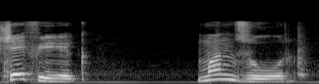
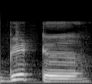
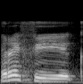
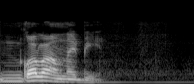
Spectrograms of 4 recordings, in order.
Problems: background sounds at intervals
